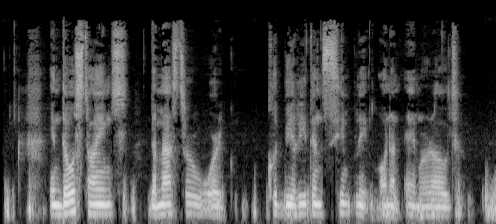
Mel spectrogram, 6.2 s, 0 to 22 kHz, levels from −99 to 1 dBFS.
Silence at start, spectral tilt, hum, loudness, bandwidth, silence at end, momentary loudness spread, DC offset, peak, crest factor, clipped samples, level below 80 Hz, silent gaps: 0.05 s; -4.5 dB/octave; none; -20 LUFS; 16 kHz; 0 s; 14 LU; under 0.1%; -2 dBFS; 18 dB; under 0.1%; -52 dBFS; none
